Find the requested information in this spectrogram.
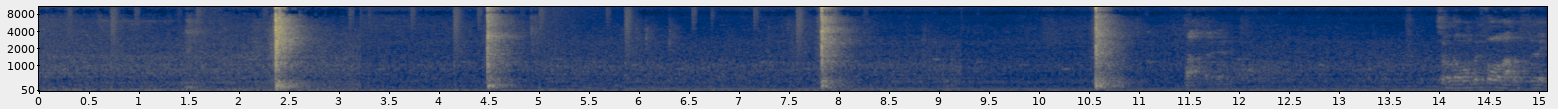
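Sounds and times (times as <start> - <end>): low hum: 0.0 - 15.0
golf club striking ball: 2.3 - 2.8, 4.4 - 5.0, 7.7 - 8.3, 10.5 - 11.0.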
